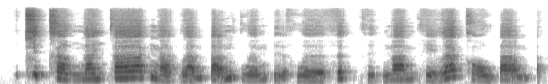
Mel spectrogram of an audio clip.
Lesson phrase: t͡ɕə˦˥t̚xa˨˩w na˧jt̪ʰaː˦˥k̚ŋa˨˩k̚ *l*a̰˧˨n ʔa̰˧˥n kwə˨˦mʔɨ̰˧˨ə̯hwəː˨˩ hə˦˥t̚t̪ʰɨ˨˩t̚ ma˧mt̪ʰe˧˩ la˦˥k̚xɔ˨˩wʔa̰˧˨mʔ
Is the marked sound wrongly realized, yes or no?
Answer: no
